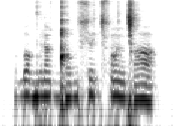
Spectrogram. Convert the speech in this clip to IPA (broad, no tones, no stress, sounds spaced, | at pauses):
ɠ ɔ ɡ u ɾ ɑ̃ ɡ͡ǃ ɔ ɡ s ʉ t͡sʼ ɔ̃ ɡ͡ǀ ɑ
